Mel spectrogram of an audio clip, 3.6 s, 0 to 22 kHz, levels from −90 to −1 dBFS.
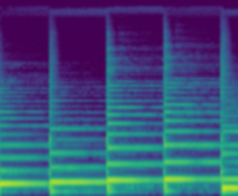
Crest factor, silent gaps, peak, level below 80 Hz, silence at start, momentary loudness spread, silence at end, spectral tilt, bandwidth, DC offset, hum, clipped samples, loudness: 14 dB; none; -2 dBFS; -52 dBFS; 0 s; 8 LU; 0 s; -7.5 dB/octave; 11.5 kHz; under 0.1%; none; under 0.1%; -18 LUFS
